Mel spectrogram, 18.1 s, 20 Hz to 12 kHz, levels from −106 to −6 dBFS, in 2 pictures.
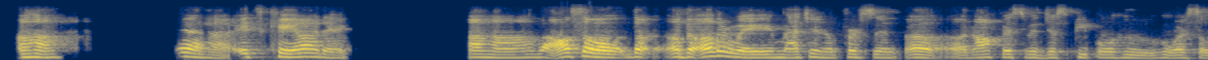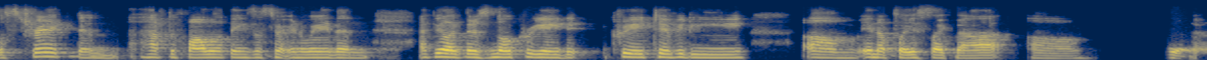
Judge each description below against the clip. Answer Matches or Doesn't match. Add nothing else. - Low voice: Doesn't match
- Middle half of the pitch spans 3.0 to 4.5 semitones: Doesn't match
